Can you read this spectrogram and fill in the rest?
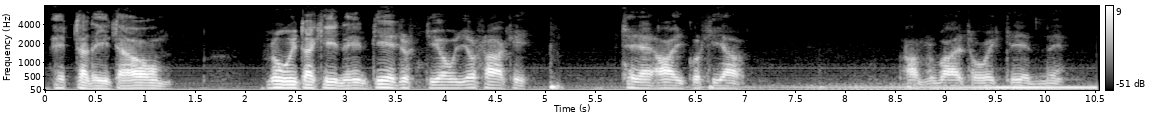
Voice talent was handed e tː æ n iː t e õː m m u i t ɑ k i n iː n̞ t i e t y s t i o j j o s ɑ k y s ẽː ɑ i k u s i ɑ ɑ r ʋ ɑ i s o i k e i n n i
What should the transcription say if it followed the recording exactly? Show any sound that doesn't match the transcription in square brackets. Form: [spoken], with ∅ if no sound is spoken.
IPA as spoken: e tː æ n iː t [æ] õː m [n] u i t ɑ k i n iː n̞ t i e t y s t i o j j o s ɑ k [i] s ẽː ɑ i k u s i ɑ ɑ r ʋ ɑ i s o i k e i n n i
